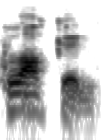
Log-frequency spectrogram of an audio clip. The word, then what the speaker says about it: Glocken: And in that stone column, there was actual files to say it's called the Glocken, the Nazi Glocken. Glocken is the German word, how to pronounce it. Glocken, bell.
